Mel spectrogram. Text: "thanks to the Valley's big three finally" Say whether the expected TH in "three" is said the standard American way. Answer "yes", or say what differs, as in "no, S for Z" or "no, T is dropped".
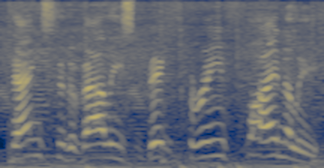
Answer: yes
